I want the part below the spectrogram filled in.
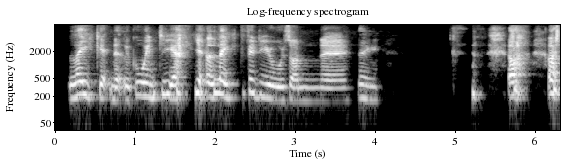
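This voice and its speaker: Someone speaks at a fairly slow pace with a Geordie accent, leaving long, frequent pauses. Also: woman, medium pitch for a woman, ordinary pitch variation. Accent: mild Geordie. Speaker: video tutorial maker.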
